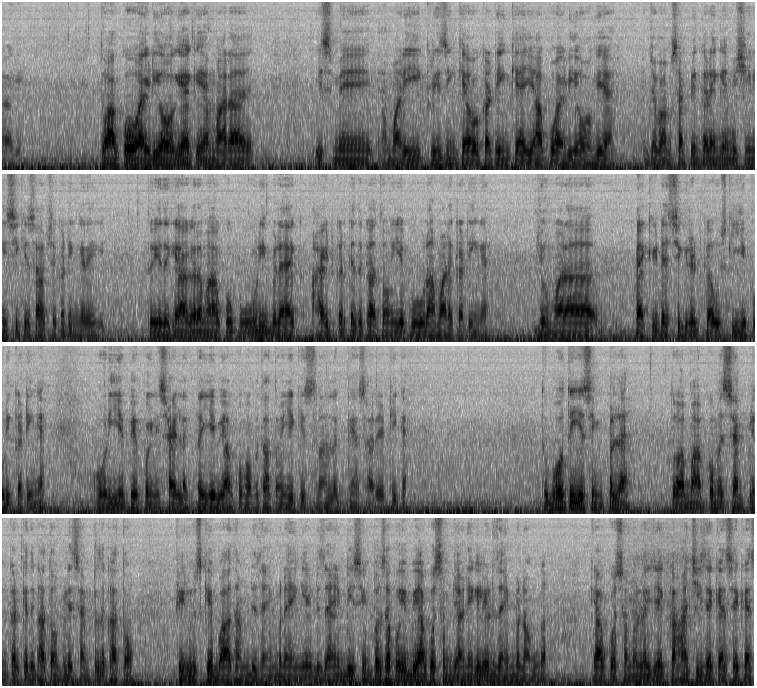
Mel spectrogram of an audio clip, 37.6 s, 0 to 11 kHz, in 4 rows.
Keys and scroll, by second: 0.0 super+-, 9.7 F19, 13.1 super+3, 25.3 F19, 26.1 super+-, 26.3 super+-, 26.9 typing, 29.0 v, 29.1 space, 31.1 F18.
